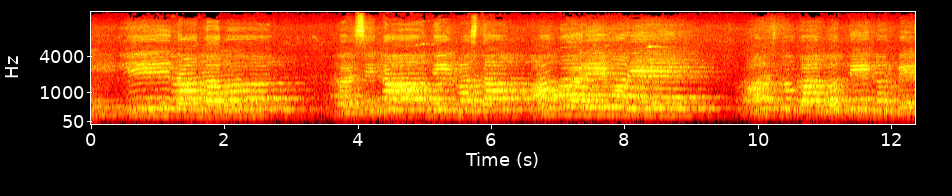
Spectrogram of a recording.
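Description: A congregation singing a hymn together in long, held phrases, with short breaks for breath about three seconds and ten seconds in.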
